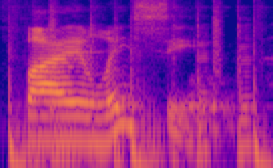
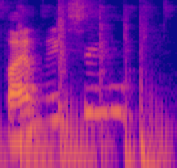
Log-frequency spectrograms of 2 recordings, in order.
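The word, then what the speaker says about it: thylacine: we'll move on it was also called a phine phine th h y l a c i n e fing can extinct in 1936 has banian Tiger despite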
